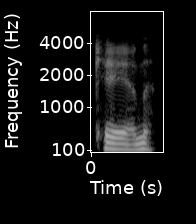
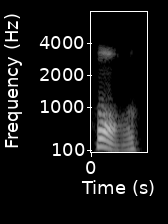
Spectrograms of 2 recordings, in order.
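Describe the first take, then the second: First: The name is said with an English pronunciation. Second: The name is said with a French pronunciation. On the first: This is how English speakers say the name. "but we pronounce it Cannes" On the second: This is how locals say the name. "is how the French pronounce it"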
